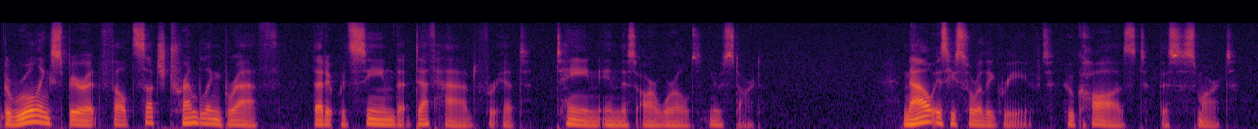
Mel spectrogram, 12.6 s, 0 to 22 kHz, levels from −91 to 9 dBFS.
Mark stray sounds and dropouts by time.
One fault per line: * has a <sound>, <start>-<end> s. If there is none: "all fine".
all fine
